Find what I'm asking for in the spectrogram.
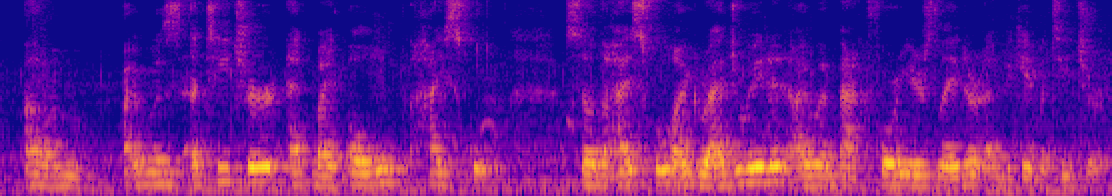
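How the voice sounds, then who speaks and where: In an Armenian accent, a woman speaks at a moderate pace with a fairly low pitch and fairly even intonation, with audible room echo and noticeable background noise. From New York. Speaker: math teacher. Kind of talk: interview. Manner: hesitant, many fillers.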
